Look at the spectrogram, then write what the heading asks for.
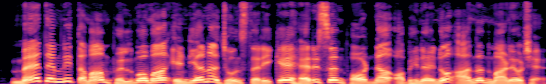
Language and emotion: Gujarati, happy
